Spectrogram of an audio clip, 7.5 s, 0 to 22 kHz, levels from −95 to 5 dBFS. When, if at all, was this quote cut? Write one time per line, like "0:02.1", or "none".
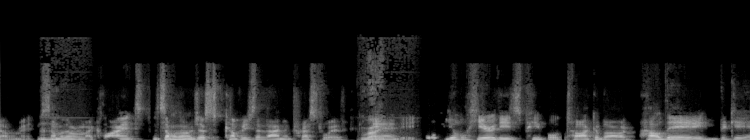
0:01.5
0:03.5
0:06.3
